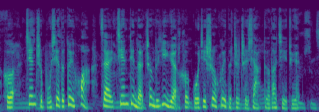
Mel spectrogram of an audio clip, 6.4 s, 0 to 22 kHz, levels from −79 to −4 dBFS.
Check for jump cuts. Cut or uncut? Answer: uncut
